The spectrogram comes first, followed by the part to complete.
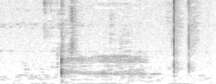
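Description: Near silence with a few faint clicks, one about half a second in and two in quick succession near the end.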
